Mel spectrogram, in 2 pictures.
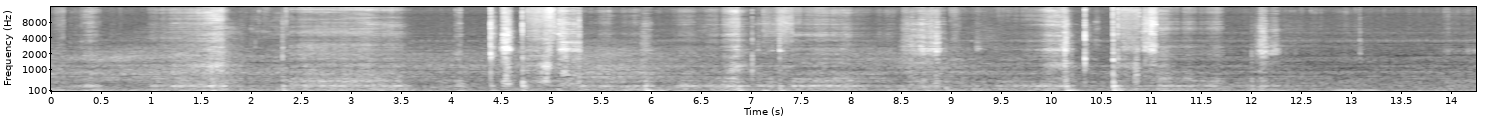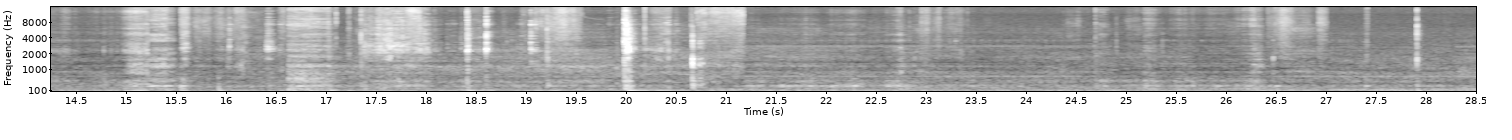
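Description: Craft knife blade scoring through thin printed card along a metal ruler on a cutting mat: irregular short scraping strokes with sharp clicks and taps in between, quieter in the last several seconds.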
